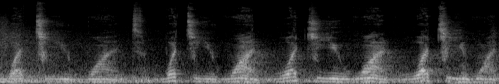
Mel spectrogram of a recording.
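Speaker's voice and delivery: acted menacing, insistent, mean and threatening tone. Recounting an entity that kept questioning the speaker: retelling a mean, threatening, loud voice. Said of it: "in a very mean, threatening, loud voice".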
